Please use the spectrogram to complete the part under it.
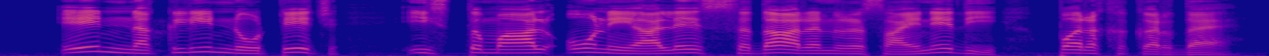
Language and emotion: Dogri, neutral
